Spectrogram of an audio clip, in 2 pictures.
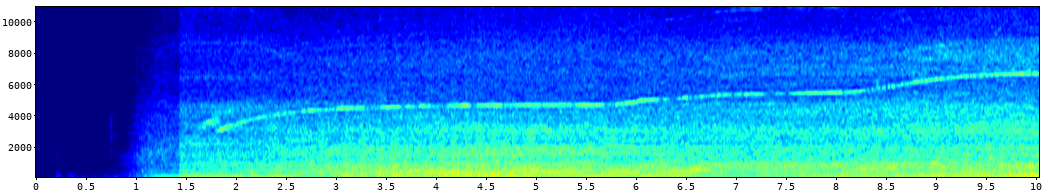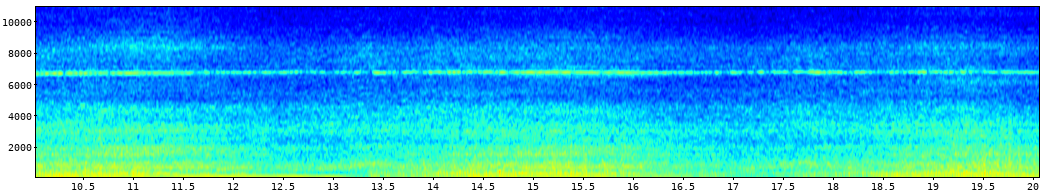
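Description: Aspiron handheld mattress vacuum switching on about a second in and running on a mattress: a steady rush of suction with a thin motor whine that climbs in pitch over the first several seconds as the motor spins up, then holds. Under it a low hum swells and fades a few times.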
